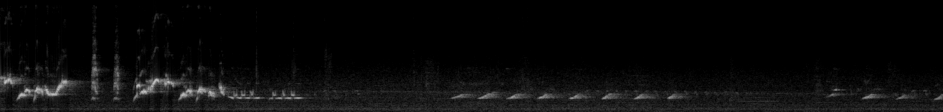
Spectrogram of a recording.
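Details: Energetic magpie-robin song opens with rich, warbling whistled phrases. A steady run of about ten short, identical rising notes follows, then a few more after a pause.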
